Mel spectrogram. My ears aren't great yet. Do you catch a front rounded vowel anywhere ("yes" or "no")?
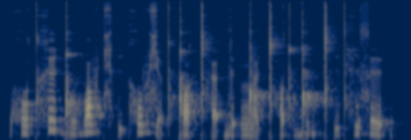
no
